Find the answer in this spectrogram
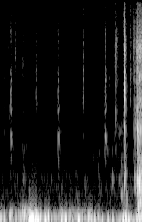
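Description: Low rumble of a car driving slowly, heard from inside the cabin, with scattered small irregular clicks and a louder one near the end.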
